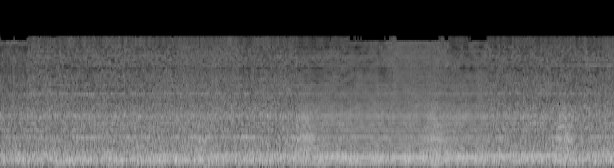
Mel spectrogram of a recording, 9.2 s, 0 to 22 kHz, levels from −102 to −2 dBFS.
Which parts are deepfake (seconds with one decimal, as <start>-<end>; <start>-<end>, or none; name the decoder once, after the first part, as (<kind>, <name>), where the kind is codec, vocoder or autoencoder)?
4.5-7.3 (vocoder, Vocos)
